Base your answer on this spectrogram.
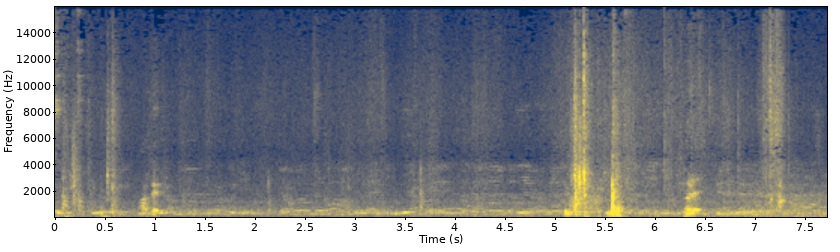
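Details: Chie, a Shiba Inu dog at play, worked up after not being played with for a while, filmed 3 March 2020: dense run of wavering, grumbling moans, then sharper knocks and thumps near the end.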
